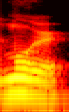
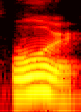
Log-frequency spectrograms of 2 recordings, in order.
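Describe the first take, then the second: First: The word begins with an M sound. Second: The word begins with a W sound. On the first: The speaker calls it right. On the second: The speaker calls it wrong.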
